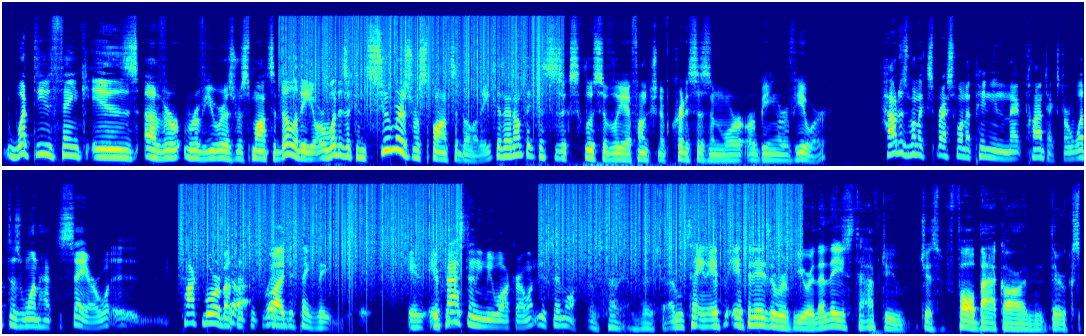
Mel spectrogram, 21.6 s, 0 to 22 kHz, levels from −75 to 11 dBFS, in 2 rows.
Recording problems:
crackling; loud; from 3 to 5.5 s, from 13 to 15 s and from 16 to 19 s; 2 dB below the speech

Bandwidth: 16 kHz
